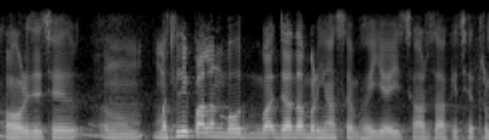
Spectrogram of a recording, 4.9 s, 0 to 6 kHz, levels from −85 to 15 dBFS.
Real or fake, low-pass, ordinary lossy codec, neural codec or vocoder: real; 5.4 kHz; none; none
